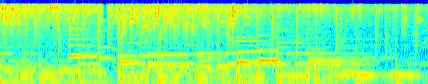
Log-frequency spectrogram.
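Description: Chicken pieces deep-frying in hot oil: a steady sizzle with scattered crackles. Background music with a melody of held notes plays over it.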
